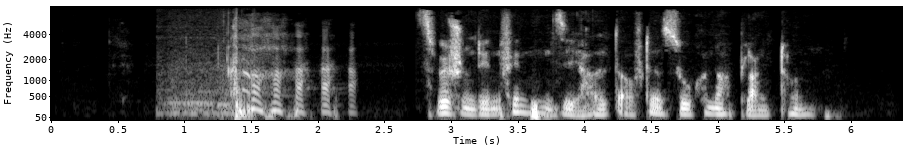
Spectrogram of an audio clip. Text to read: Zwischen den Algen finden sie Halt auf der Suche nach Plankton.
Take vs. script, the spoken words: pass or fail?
fail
